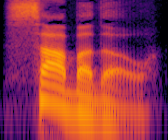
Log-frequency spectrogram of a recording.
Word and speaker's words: sábado: Saturday is sábado, S-A-B-A-D-O, pronounced sábado.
